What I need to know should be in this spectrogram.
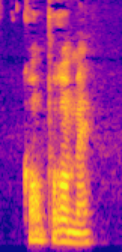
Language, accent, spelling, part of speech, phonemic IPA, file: French, Canada, compromet, verb, /kɔ̃.pʁɔ.mɛ/, LL-Q150 (fra)-compromet.wav
- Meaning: third-person singular present indicative of compromettre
